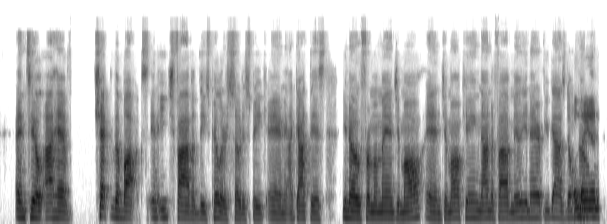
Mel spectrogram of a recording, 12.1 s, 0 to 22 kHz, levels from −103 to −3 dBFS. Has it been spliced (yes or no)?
no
